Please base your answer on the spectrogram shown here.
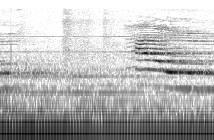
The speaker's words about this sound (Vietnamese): Ấy là tiếng mèo kêu, tiếng mèo vang vọng trong bóng tối.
